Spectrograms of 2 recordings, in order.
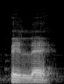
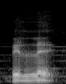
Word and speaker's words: Pelé: O acento agudo, gente, é um acento aberto, né? Então, esse acento aberto, pois ao final da pronúncia você realmente mantém a boca aberta por mais tempo que o normal. Vocês vão perceber na pronúncia que a minha boca vai se manter mais aberta ao final, ok? Na verdade, eu mantenho ela aberta ao final da pronúncia. Um exemplo, Pelé, ó, Pelé. Aí já aparece a diferença, olha que engraçado.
